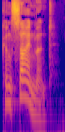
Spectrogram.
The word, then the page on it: consignment: anglais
